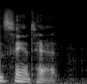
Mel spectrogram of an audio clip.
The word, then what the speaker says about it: Santat: Is it Santat? Is that how you pronounce it? It's as easy as it seems. Dan Santat.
